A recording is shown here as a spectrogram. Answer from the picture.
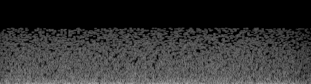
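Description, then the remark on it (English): A steady, even hiss of pink noise fills the whole stretch without pause, a soft rushing wash that is fuller and less sharp than white noise, with no voices or other sounds. “And this is an example of pink noise.”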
